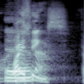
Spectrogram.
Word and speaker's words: Withings: Och det är företaget Withings, tror jag man uttalar det. – Withings, faktiskt. – Withings. – Withings, ja. Är det så? – Ja.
